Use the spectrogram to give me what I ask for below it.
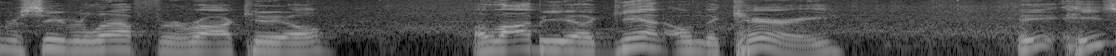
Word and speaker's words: Alabi: That's how you say it, Alabi. I looked it up.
